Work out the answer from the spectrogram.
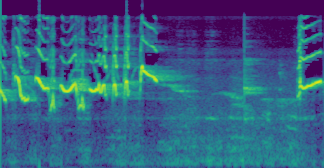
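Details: Oriental magpie-robin (kacer), a bird reluctant to sing, being coaxed into song: a rapid run of clear whistled and warbled notes for about a second and a half, a pause, then a short rising whistle at the end.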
